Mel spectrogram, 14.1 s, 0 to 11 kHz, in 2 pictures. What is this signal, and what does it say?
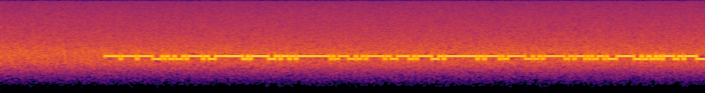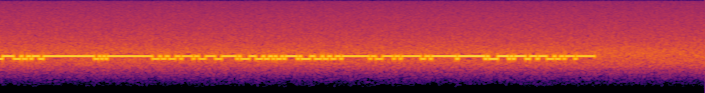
RTTY (45.45 baud, 170 Hz shift), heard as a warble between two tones, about 1360 Hz centre, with radio static. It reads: AGN? AGN? PSE RPT UR NAME DE PA0EXC K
